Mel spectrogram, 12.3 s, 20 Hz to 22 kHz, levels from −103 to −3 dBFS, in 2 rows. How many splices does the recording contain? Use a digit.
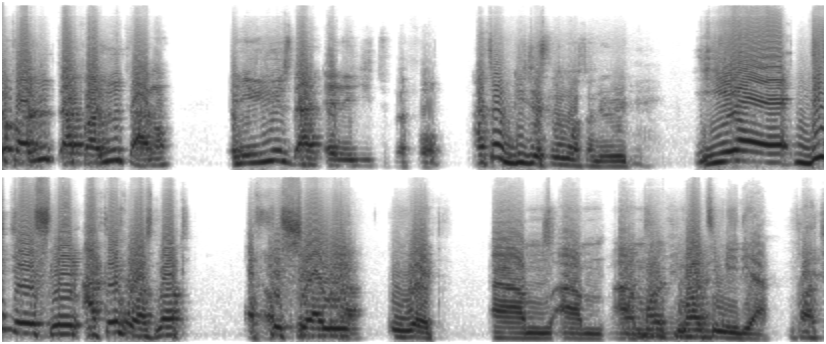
1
